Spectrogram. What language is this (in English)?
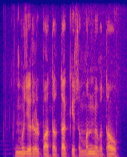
Hindi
